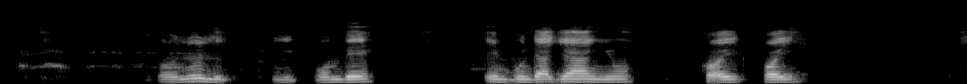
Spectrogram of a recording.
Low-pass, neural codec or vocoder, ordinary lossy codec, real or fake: 7.2 kHz; none; Opus, 16 kbps; real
